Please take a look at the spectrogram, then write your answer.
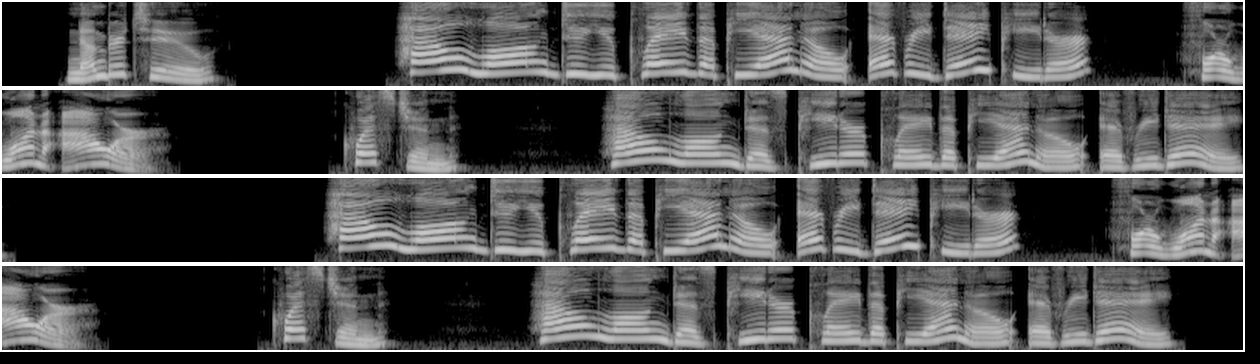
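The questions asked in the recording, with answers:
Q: How long does Peter play the piano every day?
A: For 1 hour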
